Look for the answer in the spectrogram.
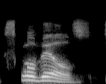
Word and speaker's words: Scoville: So a million, what's it called? A million Scobies? A million? – Scovilles. Scovilles. – How do you spell it? S-C-O-V-I-L-E?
